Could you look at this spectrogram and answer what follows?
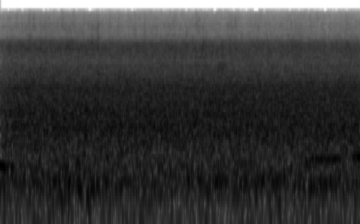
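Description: Heavy rain falling steadily, an even hiss of rain on the ground and puddles.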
